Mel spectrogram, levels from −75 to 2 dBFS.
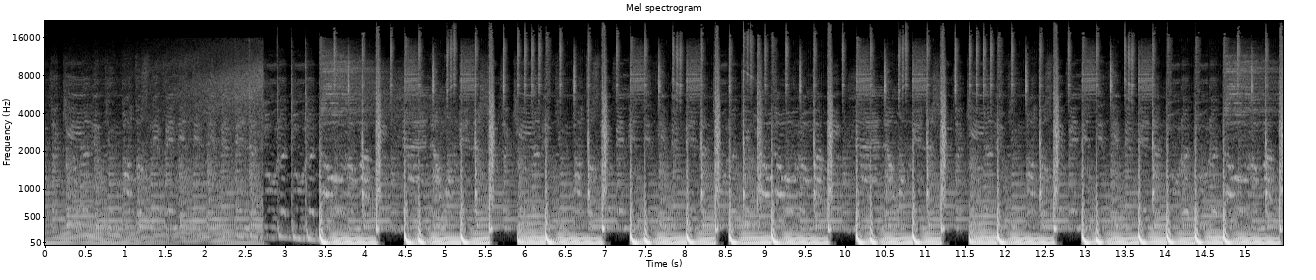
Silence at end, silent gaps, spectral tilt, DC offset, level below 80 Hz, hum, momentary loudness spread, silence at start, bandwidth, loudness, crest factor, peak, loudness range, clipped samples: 0 s; none; -5.5 dB/octave; under 0.1%; -14 dBFS; none; 10 LU; 0 s; over 20 kHz; -14 LUFS; 10 dB; -2 dBFS; 5 LU; under 0.1%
